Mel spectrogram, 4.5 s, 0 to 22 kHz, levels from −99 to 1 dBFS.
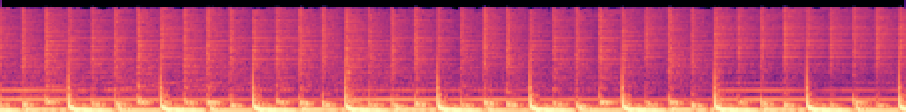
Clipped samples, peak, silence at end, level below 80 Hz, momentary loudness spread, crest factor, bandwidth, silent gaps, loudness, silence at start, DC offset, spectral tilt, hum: under 0.1%; 0 dBFS; 0 s; -10 dBFS; 1 LU; 8 dB; 17 kHz; none; -12 LUFS; 0 s; under 0.1%; -5.5 dB/octave; none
